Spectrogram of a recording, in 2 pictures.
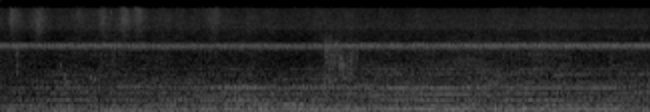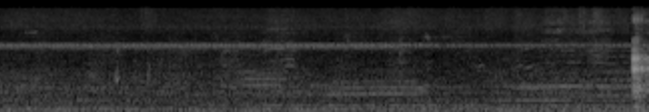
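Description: Background ambience track of an outdoor night soundscape: faint insect chirping over a steady low hum, with a thin constant high tone.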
